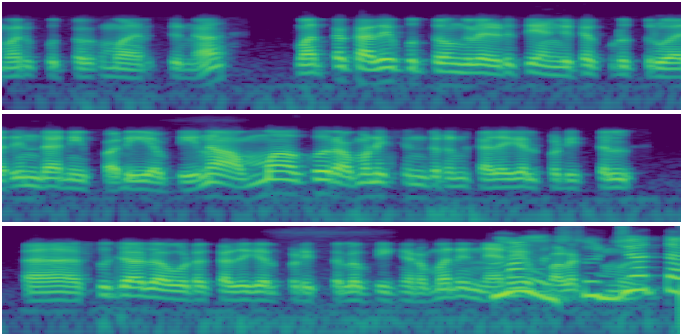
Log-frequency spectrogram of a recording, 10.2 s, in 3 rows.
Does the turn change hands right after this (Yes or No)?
Yes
